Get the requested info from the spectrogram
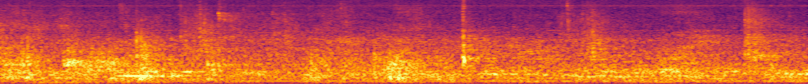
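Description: Hall ambience: faint room murmur with scattered light clicks and knocks, about one a second.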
